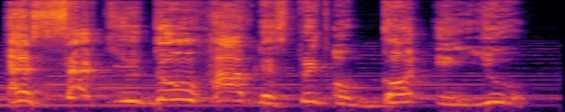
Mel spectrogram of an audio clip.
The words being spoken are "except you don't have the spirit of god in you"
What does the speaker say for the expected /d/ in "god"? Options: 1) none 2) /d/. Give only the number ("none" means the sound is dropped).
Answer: 2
